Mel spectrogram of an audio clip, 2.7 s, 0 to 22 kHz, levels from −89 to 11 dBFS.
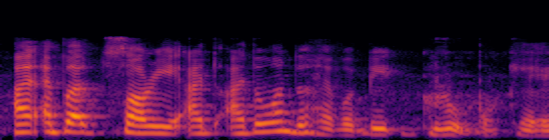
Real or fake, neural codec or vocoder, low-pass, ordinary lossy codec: fake; codec, 16 kHz, 4 kbps, X-Codec, HuBERT features, trained on balanced general audio; 7.2 kHz; none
